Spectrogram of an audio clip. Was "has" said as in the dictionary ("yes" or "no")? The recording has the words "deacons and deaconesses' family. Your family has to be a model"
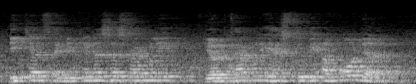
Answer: no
